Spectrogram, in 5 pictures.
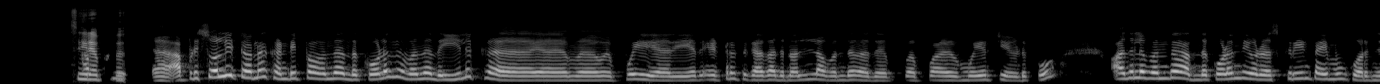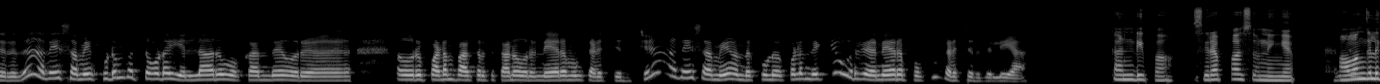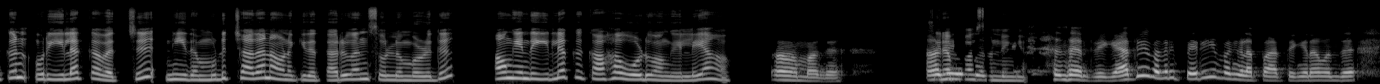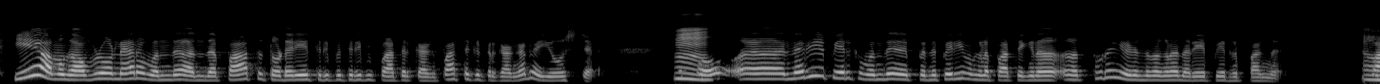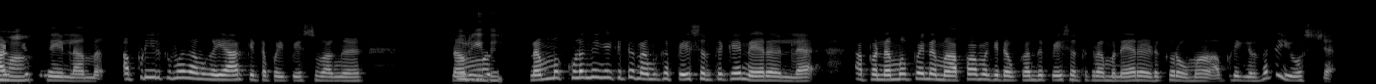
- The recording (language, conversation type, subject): Tamil, podcast, ஸ்கிரீன் நேரத்தை சமநிலையாக வைத்துக்கொள்ள முடியும் என்று நீங்கள் நினைக்கிறீர்களா?
- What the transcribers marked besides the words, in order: drawn out: "இலக்க"; in English: "ஸ்கிரீன் டைமும்"; unintelligible speech; other background noise; other noise; drawn out: "அ"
